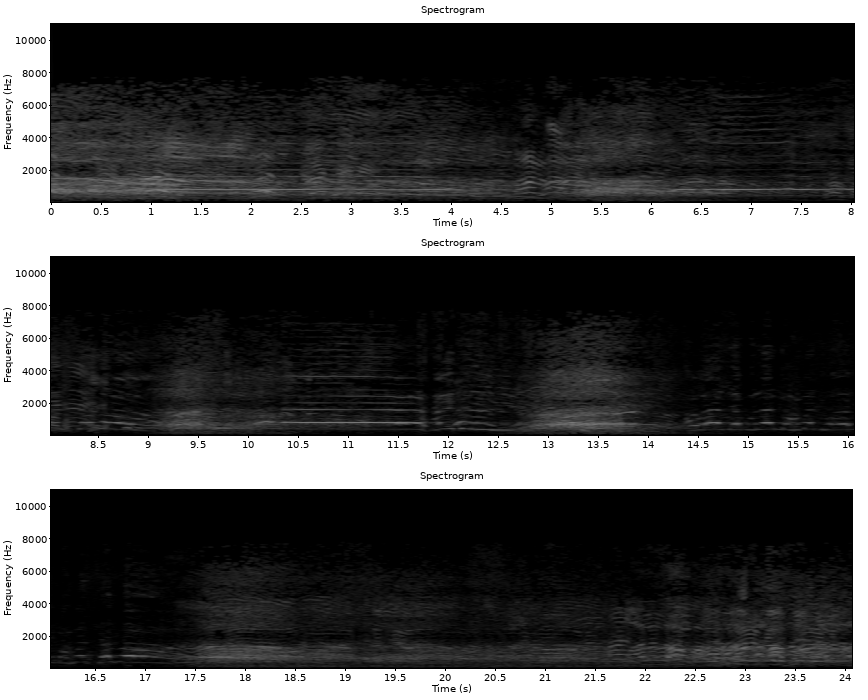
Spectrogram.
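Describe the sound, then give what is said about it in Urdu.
A crowd chants religious slogans during an Urdu-language gathering. Loud unison voices come in several sustained bursts separated by short lulls, with scattered chatter and laughter between them. “بس میں بھائی, نعروں میں بڑا جوش ہے, درود دھیمی ہے.”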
